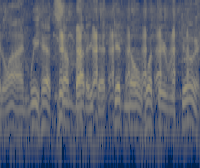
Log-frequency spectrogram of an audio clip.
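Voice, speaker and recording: With music in the background, a man with a West Texas accent speaks at a fairly quick pace and a fairly high pitch. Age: 70s. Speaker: play-by-play announcer. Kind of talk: live commentary.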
